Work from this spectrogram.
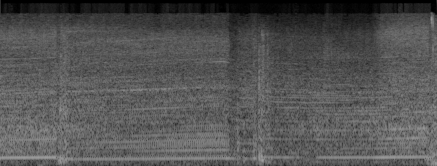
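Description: A race car in a racing video game held at full throttle, its engine a sustained steady drone with a brief gear-change dip midway before pulling on again, close and continuous.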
